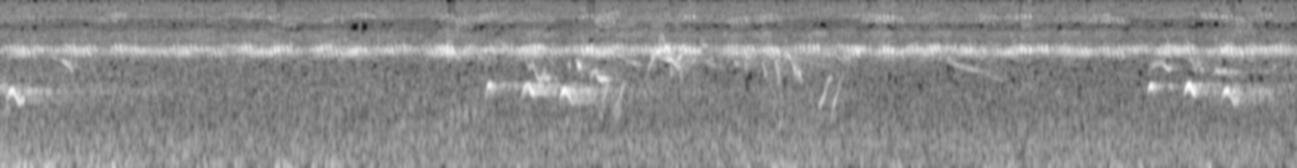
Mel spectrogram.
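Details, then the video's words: Crickets on a hot summer day sustain an unbroken high trill, while a bird adds short flat whistles and quick chirps over the chorus. "Crickets in a hot summer day"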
